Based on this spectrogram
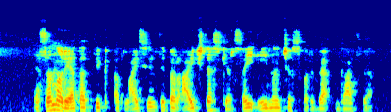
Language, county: Lithuanian, Vilnius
